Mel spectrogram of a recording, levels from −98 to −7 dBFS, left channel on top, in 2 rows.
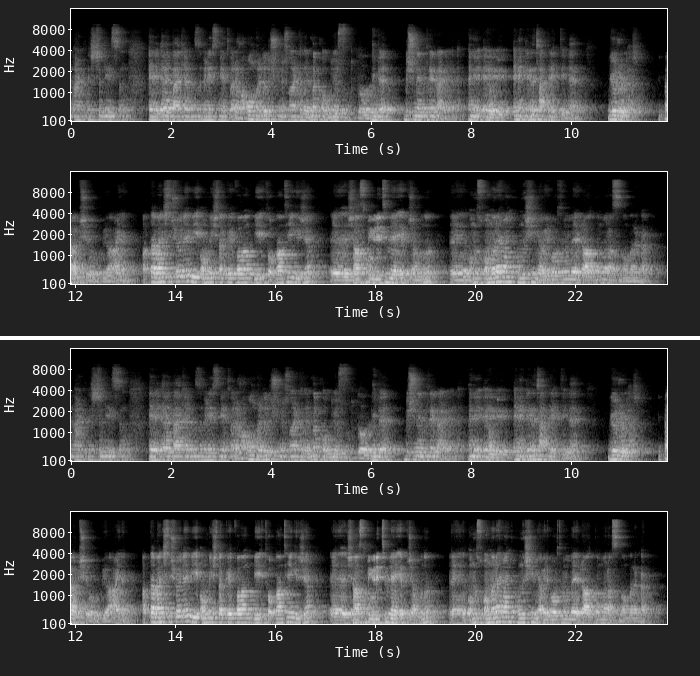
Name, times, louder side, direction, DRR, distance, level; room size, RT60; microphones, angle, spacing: voice 1, 0.0-5.6 6.0-6.4 6.7-10.2 10.7-11.3 17.5-18.0, left 1 dB, 65° left, -2 dB, 0.7 m, -33 dB
voice 2, 5.7-6.0 8.4-8.5 11.9-13.1 13.3-16.8 17.1-19.1 19.5-23.4, right 1 dB, 60° right, 0 dB, 0.7 m, -29 dB
3.4 x 2.5 x 2.8 m, 1.0 s
head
